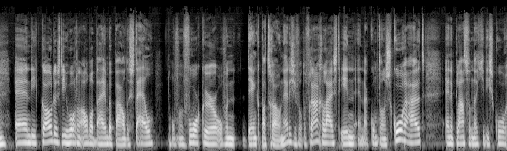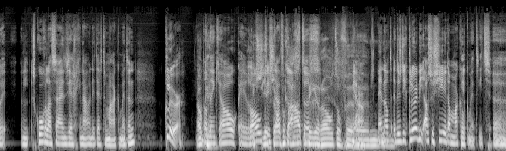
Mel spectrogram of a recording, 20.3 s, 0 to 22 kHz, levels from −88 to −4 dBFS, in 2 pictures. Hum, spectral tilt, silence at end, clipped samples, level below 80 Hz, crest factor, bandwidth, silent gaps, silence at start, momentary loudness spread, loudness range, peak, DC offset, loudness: none; -4 dB/octave; 0 s; under 0.1%; -46 dBFS; 14 dB; 17 kHz; none; 0 s; 7 LU; 3 LU; -4 dBFS; under 0.1%; -17 LUFS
